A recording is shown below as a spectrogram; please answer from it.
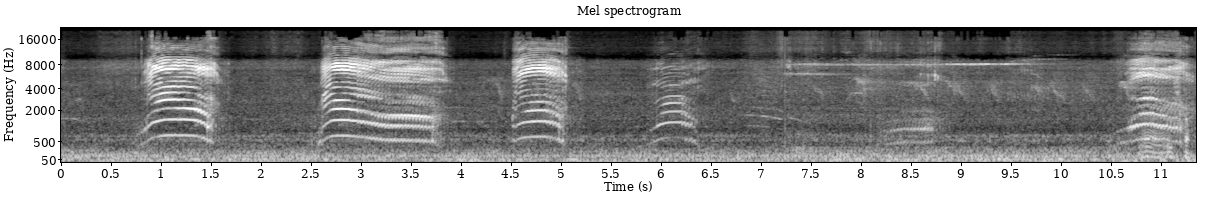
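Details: Kitten being petted, making funny noises: drawn-out, rising-then-falling meows, four loud ones in the first half, then a fainter short mew and a final clear meow, with steady low hiss behind.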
